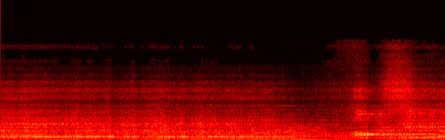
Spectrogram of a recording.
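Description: Choral music: a choir singing slow, sustained chords, moving to a new chord about three and a half seconds in.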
